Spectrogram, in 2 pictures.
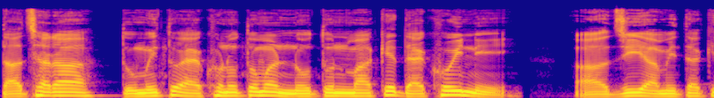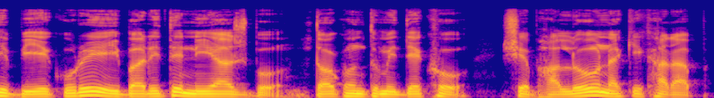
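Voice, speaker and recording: A man playing a gentle, reassuring village father in an animated moral story, explaining in a soothing, measured way. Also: deep voice, smooth, no room sound, clean studio sound, natural voice.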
